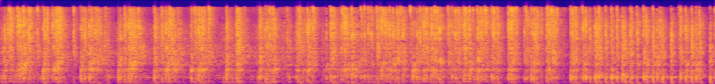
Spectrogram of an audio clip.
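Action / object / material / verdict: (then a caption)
tap / plastic toy watermelon slice / plastic / none. Fingers aggressively tap and scratch a plastic (fake) watermelon slice. Rapid, dense clicks and rasping scrapes run without a break, bright and crackly on top with a hollow mid-range plastic tone underneath.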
